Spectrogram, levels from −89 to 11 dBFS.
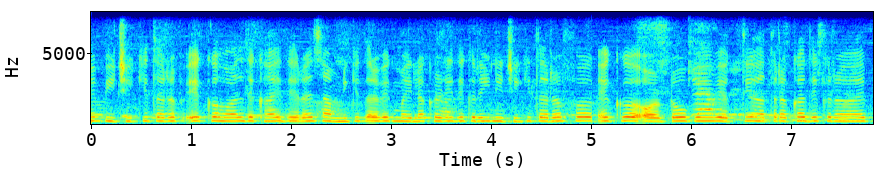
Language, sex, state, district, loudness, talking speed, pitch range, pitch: Hindi, female, Rajasthan, Nagaur, -18 LUFS, 220 wpm, 245-260 Hz, 255 Hz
